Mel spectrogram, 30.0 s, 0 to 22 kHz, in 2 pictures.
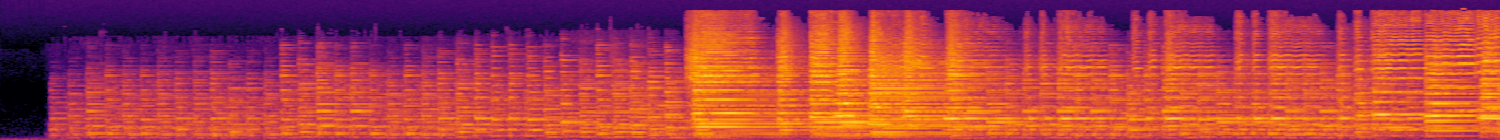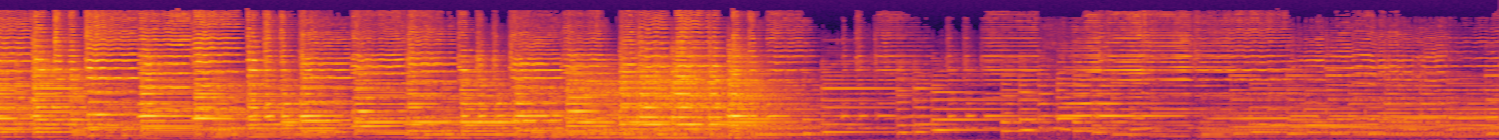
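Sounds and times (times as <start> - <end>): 
piano, violin and horn trio: 1.0 - 29.9.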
